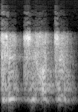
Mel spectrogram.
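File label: Japanese enemy detected mood low; War Thunder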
